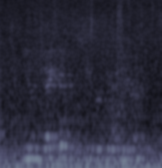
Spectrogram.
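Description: Faint, indistinct speech: a voice talking quietly, too low for its words to come through.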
